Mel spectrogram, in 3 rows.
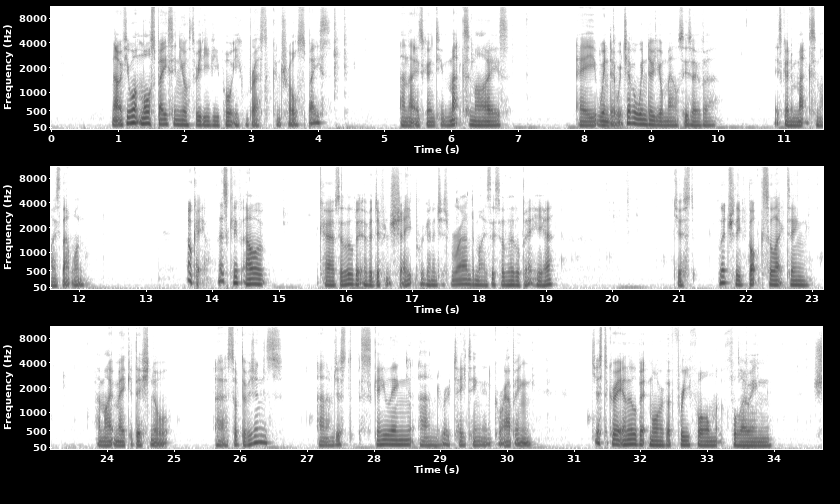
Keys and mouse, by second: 1.4-2.5 middle drag, 4.1 ctrl+space, 5.3-6.3 drag, 6.8 ctrl+space, 8.1 ctrl+space, 8.7 ctrl+space, 9.3 ctrl+space, 10.2 ctrl+space, 10.7 ctrl+space, 12.2-12.9 drag, 13.7 click, 14.0-14.5 middle drag, 14.7 Tab, 15.7 click, 15.9 g, 16.4 click, 16.7 middle click, 17.5 r, 17.9 click, 18.2 middle click, 19.7 click, 19.9 g, 20.5 click, 20.8 middle click, 21.4 Tab, 22.1 middle drag, 22.4 Tab, 22.8 click, 24.1-24.9 right drag, 25.4 click, 25.8 middle click, 26.2 g, 26.7 click, 27.2 middle click, 27.5 s, 28.0 click, 28.3 r, 28.6 r, 29.1 click, 29.5 middle click, 30.1 Tab, 30.4 middle click, 31.1 click, 31.3 middle click, 31.7 Tab, 32.5 click, 33.3 g, 33.9 click, 34.2 click, 34.5 g.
